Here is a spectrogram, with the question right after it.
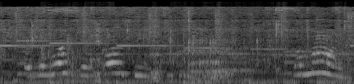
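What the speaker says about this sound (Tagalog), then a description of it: "Yung ating mga biik." Piglets grunting and squealing on a farm in the Philippines at feeding time, several short high oinks and squeals scattered among people talking and general farmyard noise.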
